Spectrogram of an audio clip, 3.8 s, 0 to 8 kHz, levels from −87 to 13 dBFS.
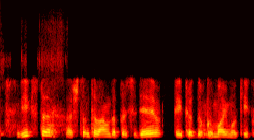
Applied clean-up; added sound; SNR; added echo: none; none; none; none.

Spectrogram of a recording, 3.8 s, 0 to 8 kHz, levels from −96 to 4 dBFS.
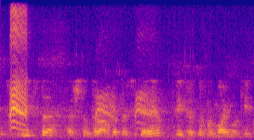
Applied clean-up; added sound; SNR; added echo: none; Bird; 1 dB; reverberation time 0.3 s.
